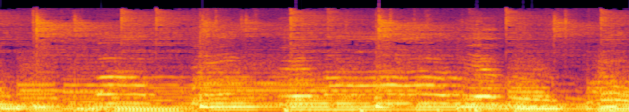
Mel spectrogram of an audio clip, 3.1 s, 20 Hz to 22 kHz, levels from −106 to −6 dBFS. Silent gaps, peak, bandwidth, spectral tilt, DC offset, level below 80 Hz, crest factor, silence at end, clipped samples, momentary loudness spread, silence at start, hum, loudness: none; 0 dBFS; 17 kHz; -6.5 dB/octave; under 0.1%; -22 dBFS; 10 dB; 0 s; under 0.1%; 2 LU; 0 s; none; -11 LUFS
